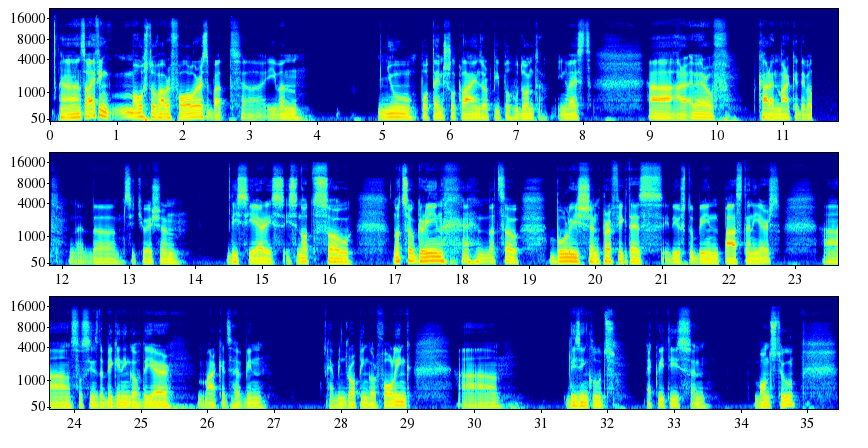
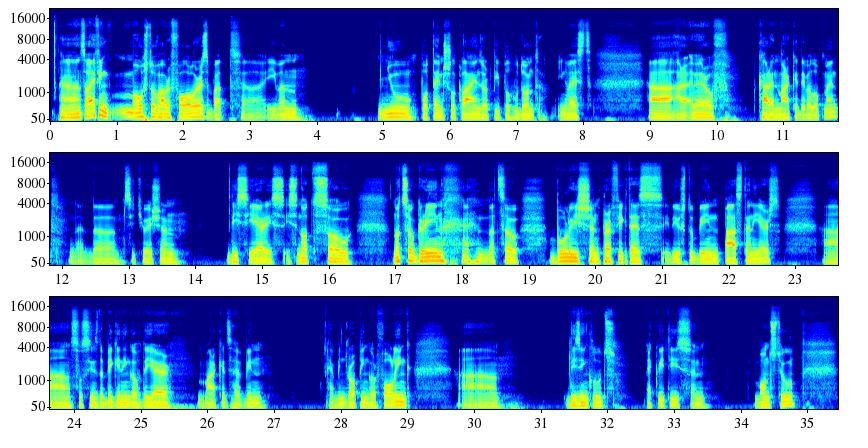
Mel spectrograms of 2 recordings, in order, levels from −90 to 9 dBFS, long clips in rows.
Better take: second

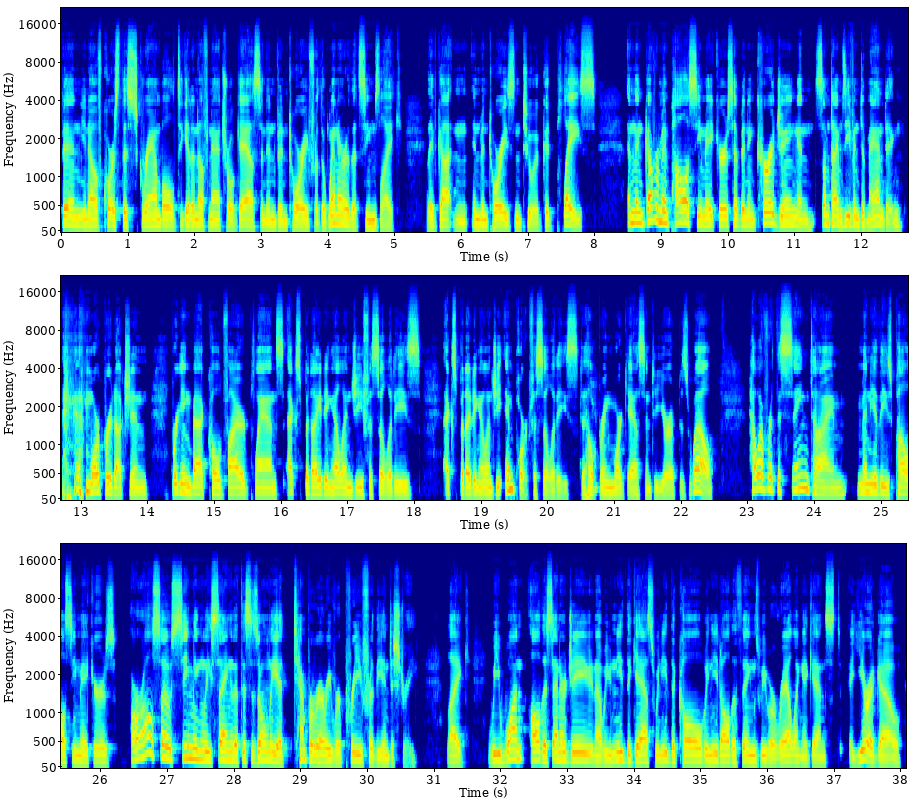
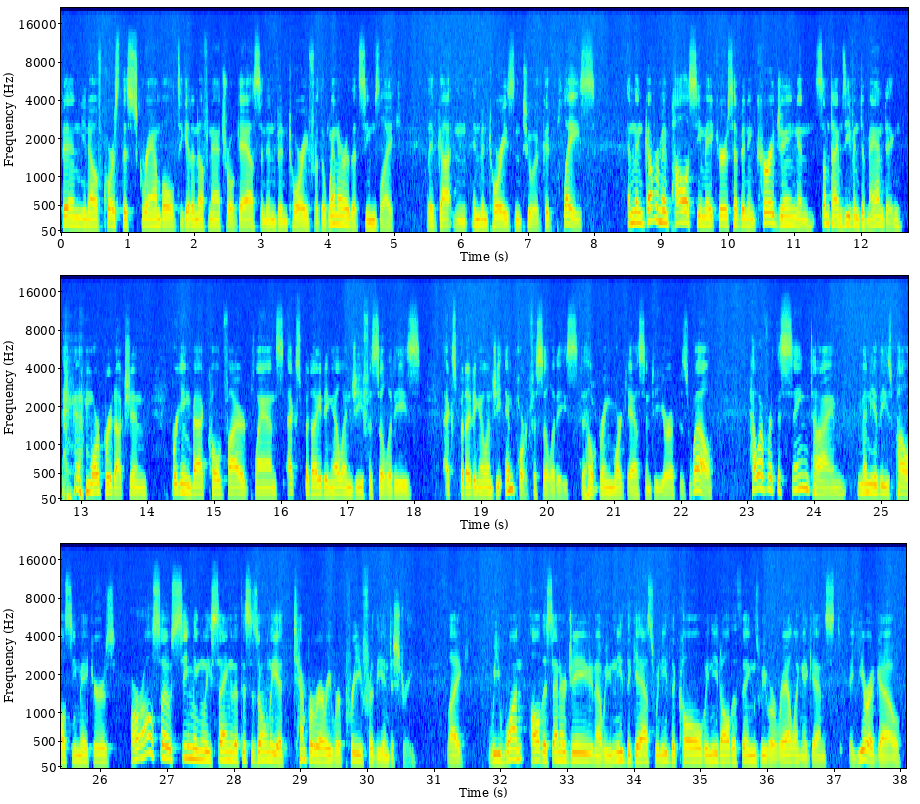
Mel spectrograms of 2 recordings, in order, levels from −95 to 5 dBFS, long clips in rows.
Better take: first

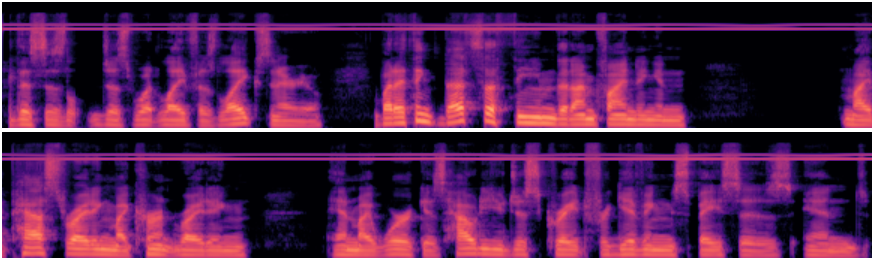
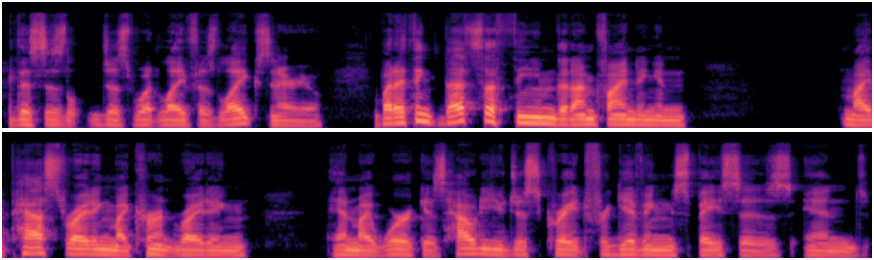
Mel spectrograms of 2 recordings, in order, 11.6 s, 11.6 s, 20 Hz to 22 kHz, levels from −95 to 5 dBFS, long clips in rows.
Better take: second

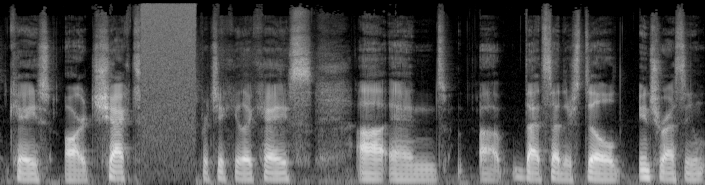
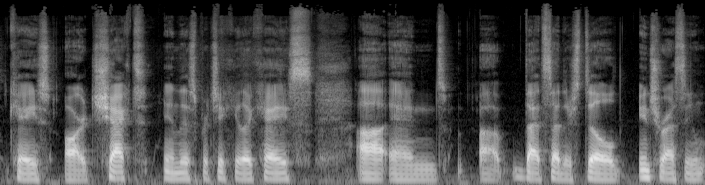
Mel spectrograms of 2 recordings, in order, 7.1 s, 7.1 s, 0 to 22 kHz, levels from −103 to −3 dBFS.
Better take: second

